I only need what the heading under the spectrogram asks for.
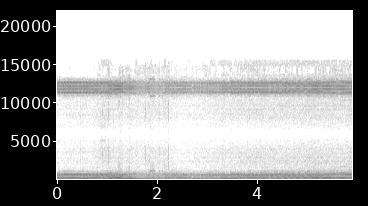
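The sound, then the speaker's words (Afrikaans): Two-cylinder engine growl of a Fiat 500 Sport car rated at 63 kW. It is a steady, loud, low rumble held throughout, with a slight dip in level about midway and no voices. “Die twee silinderse knor en ratshantering dra by tot die 500 sport se charme.”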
